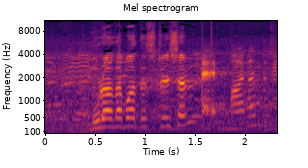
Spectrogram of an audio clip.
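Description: A person's voice talking briefly over a steady low hum.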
